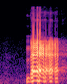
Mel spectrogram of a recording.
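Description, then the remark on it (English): A person imitates a sheep's bleat, a single wavering "baa" lasting under a second, loud, with a quavering, vibrato-like texture before trailing off. “Fat, contented, flourishing sheep. I like that.”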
